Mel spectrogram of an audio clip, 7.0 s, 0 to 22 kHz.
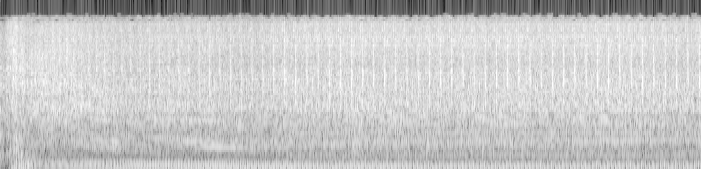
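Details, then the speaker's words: BMW 130i with N52 engine, bonnet open, fired up to idle: fast, light ticking over the steady hum from the hydraulic lifters at the top of the engine, the infamous N52 tick; said not harmful. "so as you guys heard that is the infamous BMW n52 ticking noise now I just want to say that this noise is not harmful to your engine in any way"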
